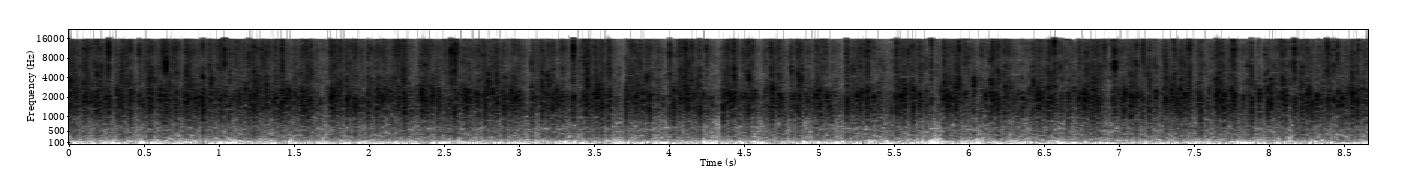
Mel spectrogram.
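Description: Many people clap their hands.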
